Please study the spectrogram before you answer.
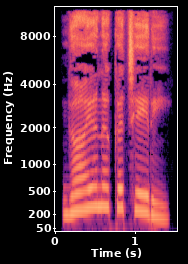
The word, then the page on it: ಗಾಯನಕಚೇರಿ: gāyana kacēri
